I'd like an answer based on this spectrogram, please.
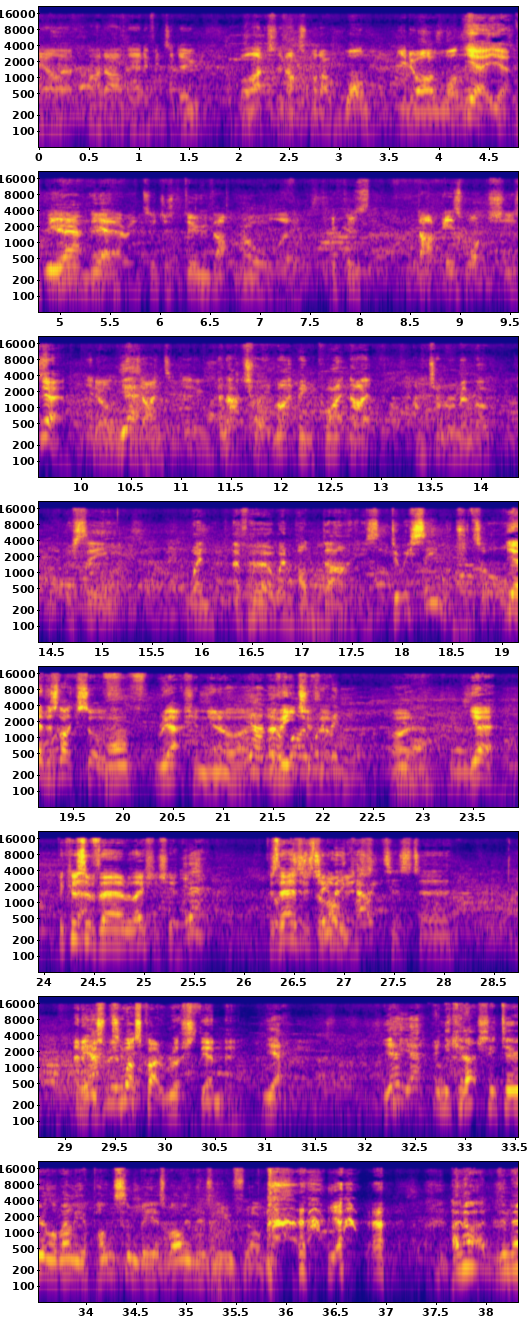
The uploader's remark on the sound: Live from the Robert Shaw. Located in northern England, the Wetherspoons honours the town's greatest son.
